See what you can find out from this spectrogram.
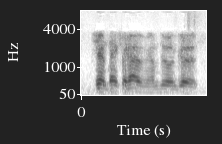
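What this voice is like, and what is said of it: Slightly raspy voice. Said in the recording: “My voice is a little raspy from running around chasing kids all weekend”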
